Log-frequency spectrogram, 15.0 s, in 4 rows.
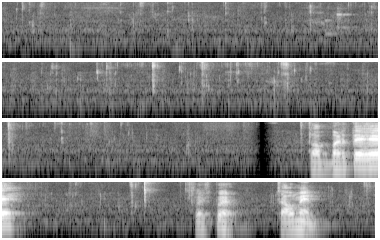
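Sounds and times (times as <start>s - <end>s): wet chewing mouth sounds: 0.0s - 9.6s.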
